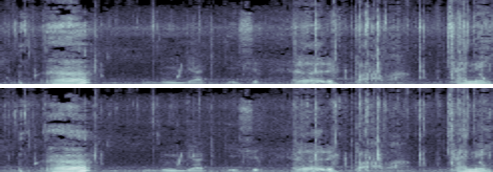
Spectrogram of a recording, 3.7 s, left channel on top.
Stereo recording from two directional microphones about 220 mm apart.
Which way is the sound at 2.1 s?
20° left (ahead or behind).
